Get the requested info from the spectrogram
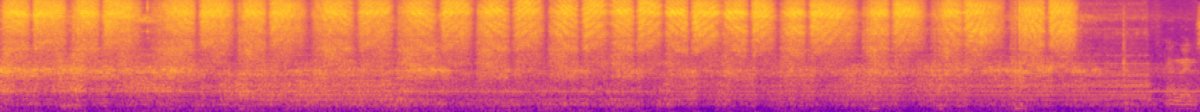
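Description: A steam cleaner's floor-head brush scrubbing back and forth on a wet hard floor, about three strokes a second, over the machine's steady hum. The scrubbing stops near the end.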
